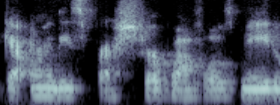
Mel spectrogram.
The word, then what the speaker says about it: stroopwafel: the only traditional, correct me if I'm wrong, stroopwafel experience in New York City. So, Yeah. I'd love to hear like about that. Sure. So it's pronounced stroopwafel, like stroop, like Okay.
